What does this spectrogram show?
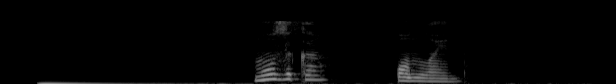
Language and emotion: Russian, neutral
